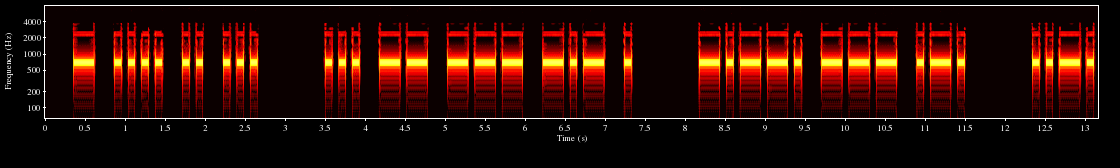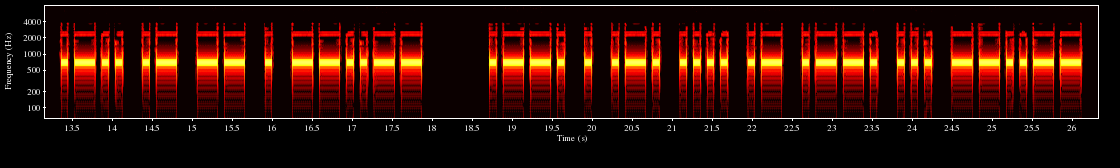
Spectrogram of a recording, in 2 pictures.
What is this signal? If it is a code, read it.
Morse code, heard as a keyed tone, about 14 wpm, 700 Hz. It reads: THIS SMOKE <KN>OR FLAME, PERHAPS,
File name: Book One / 05-Chapter 5 - 14 WPM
